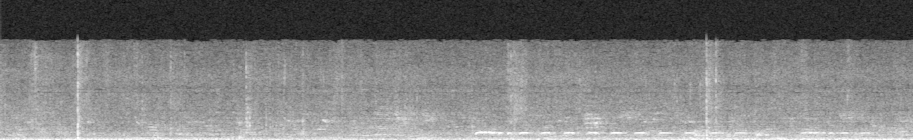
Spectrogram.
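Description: Near silence, with a faint rapid trill from a bird starting about halfway through and a shorter one near the end. A few faint clicks.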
